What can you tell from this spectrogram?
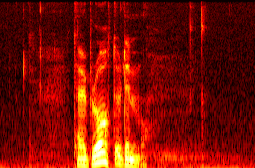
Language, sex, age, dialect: Faroese, male, 36-60, Norðurstreymoy/Eysturoy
